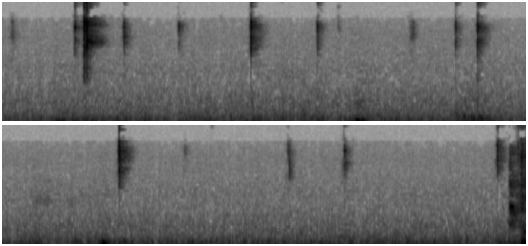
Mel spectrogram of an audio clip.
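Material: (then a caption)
Soap. A thin blade tip scores lines across the face of a solid, palm-sized white embossed soap bar. The result is a quiet series of short, sharp, bright scratching clicks with gaps of near silence between them, plus a few faint low thuds.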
